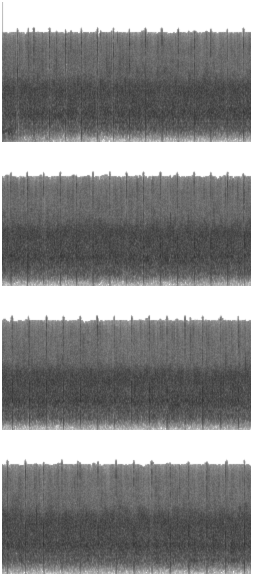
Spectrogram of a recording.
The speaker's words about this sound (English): Let's give our pages a rousing applause, round of applause.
